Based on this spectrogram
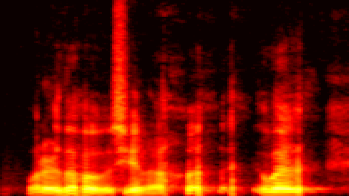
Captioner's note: laughs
